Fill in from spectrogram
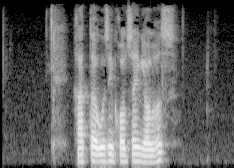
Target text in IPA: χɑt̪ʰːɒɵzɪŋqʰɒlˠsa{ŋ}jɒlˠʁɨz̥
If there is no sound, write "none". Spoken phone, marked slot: ŋ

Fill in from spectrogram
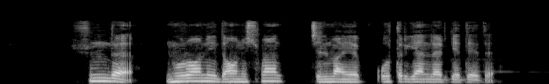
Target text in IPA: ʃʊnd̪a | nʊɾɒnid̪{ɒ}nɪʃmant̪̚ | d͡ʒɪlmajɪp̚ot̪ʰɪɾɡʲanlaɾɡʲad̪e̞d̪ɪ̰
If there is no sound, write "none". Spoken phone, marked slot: ɒ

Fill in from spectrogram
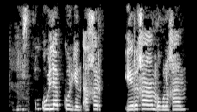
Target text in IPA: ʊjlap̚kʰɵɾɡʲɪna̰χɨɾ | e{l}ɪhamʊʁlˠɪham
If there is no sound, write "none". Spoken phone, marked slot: ɾ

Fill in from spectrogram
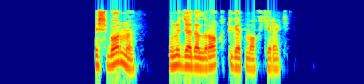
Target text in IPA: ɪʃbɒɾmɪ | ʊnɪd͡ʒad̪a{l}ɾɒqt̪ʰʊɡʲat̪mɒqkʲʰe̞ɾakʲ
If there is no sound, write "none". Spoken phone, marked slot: l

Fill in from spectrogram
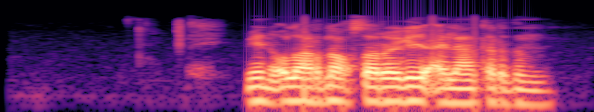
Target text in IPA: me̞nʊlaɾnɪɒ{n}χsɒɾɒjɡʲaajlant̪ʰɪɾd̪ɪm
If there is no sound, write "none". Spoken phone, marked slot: none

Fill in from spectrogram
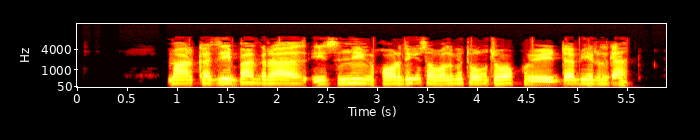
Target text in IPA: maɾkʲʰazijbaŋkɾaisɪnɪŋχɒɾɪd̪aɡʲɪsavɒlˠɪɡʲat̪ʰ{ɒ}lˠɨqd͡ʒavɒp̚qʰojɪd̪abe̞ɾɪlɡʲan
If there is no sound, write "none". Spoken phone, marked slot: o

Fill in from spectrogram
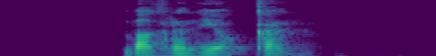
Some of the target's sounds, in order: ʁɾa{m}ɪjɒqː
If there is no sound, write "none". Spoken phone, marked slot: n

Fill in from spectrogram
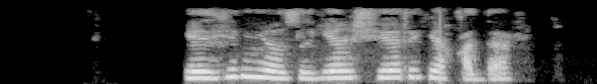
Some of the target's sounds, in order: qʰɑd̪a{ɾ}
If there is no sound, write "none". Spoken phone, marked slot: ɾ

